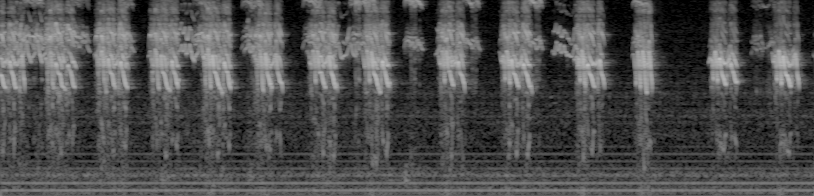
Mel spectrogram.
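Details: Nestling bluebirds in a birdhouse in Pennsylvania, chirping each time parents bring food, wireless microphone inside the house: regular bursts of high, scratchy chirps roughly every half second, fading slightly toward the end.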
